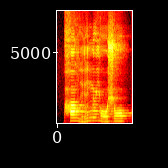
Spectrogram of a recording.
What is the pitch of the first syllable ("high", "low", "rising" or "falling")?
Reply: high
